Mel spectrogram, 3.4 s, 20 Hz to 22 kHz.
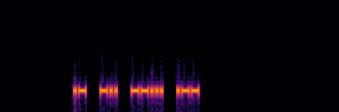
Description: Morse code, heard as a keyed tone, about 46 wpm, spaced as for 34 wpm, 700 Hz. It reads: AD7W
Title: USA Call Signs - 4 Characters - 2x Character Spacing - 50wpm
